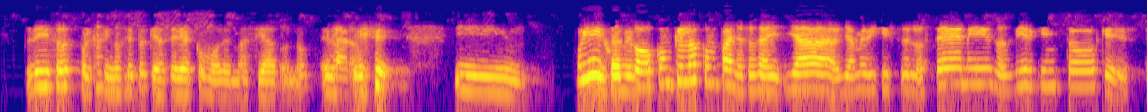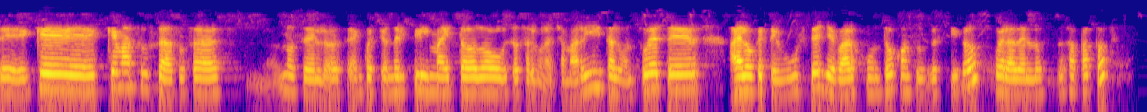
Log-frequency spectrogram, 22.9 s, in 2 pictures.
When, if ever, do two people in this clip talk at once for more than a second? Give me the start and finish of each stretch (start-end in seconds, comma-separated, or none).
none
